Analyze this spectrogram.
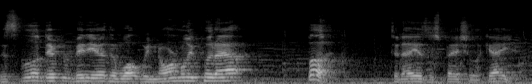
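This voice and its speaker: Music in the background behind a man talking at a very fast pace. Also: fairly high pitch for a man, ordinary pitch variation. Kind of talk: casual cooking talk to camera.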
